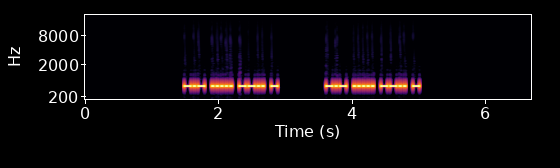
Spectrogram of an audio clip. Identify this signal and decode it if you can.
Morse code, heard as a keyed tone, about 36 wpm, 700 Hz. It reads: K5ZT K5ZT
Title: USA Call Signs - 4 Characters - Repeated 2x - 35wpm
